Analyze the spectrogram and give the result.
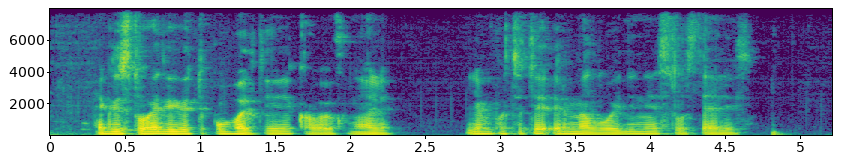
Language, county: Lithuanian, Marijampolė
